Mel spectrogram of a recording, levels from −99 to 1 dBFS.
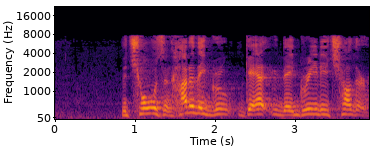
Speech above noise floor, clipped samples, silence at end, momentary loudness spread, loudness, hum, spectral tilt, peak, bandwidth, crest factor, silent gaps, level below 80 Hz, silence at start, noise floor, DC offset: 34 dB; under 0.1%; 0 s; 8 LU; -25 LUFS; none; -3 dB/octave; -8 dBFS; 8 kHz; 18 dB; none; -62 dBFS; 0.85 s; -59 dBFS; under 0.1%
